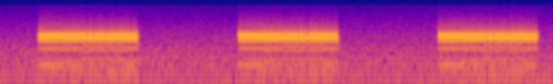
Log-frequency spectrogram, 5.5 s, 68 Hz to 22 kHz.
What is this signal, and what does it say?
Emergency Alert System (SAME) tones (header bursts), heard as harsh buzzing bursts, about 520.83 baud.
